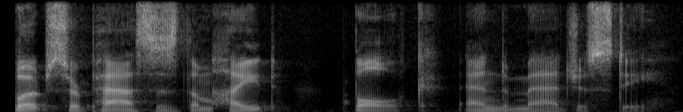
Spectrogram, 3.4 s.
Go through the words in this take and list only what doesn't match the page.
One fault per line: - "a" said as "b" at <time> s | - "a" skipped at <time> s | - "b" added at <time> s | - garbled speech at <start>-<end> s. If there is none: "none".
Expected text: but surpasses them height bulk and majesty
none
